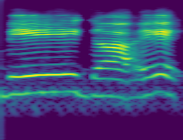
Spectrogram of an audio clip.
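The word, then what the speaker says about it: 베개: Ini B, lalu konsonan G dengan vokal gabungan AE. Tulisannya BGE, dibacanya BG. BG.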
